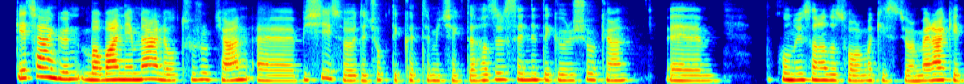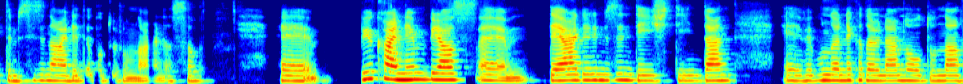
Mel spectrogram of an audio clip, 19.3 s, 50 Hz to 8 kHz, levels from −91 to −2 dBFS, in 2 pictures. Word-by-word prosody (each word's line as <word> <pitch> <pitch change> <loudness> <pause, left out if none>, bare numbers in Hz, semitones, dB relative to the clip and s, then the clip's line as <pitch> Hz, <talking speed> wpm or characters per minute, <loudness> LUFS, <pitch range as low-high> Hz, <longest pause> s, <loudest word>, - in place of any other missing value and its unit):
Geçen 285 +1 +6
gün 240 -2 +1
babaannemlerle 220 +1 +6
otururken, 215 +2 -1
eee, 185 -1 -3
bir - - -3
şey 235 +6 -3
söyledi. 185 -6 -5
Çok 210 +2 -9
dikkatimi 190 -1 -7
çekti. 185 -1 -7
Hazır 200 +4 -2
seninle 215 0 0
de 205 - -2
görüşüyorken, 200 0 -4 0.4
eee, 185 -1 -2 0.5
bu 220 - -21
konuyu 215 -1 +4
sana 210 -2 +2
da 200 - 0
sormak 195 +1 -5
istiyorum. 180 -1 -5
Merak 210 +3 +4
ettim 185 -2 -6
sizin 195 +3 -9
ailede 180 0 -2
bu 180 - -13
durumlar 90 - -7
nasıl? 175 0 -10 0.8
Eee, 180 -1 -1 0.4
büyükannem 230 -2 +6
biraz, 220 0 +3
emm, 95 -1 -2 0.2
değerlerimizin 205 +1 +2
değiştiğinden, 185 0 -3 0.5
eee, 185 -1 -5
ve 185 0 -5
bunların 195 0 0
ne 195 - -1
kadar 195 -2 -2
önemli 185 +1 -2
olduğundan 185 0 -3
195 Hz, 130 wpm, -20 LUFS, 185-215 Hz, 0.8 s, Geçen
